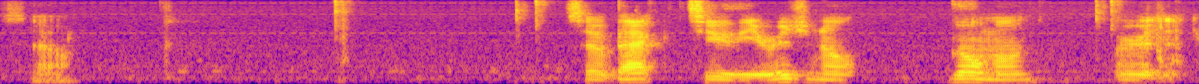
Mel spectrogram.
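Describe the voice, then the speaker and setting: A man's voice: sits low, little pitch movement, takes it slowly, noisy background. A man streaming himself as he works through a game's text, thinking aloud and trying readings in a tentative, self-correcting way. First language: English. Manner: musing, tentative, mutters Japanese readings to himself. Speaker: streamer translating a game. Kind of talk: casual thinking-aloud commentary.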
